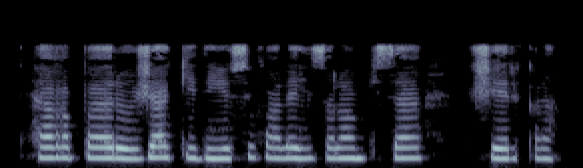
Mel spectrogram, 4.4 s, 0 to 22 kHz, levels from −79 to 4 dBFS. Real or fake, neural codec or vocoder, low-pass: real; none; 7.2 kHz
